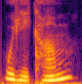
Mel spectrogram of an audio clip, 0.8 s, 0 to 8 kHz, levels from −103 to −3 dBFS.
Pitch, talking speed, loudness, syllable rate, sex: 180 Hz, 215 wpm, -14 LUFS, 3.9 syllables/s, female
